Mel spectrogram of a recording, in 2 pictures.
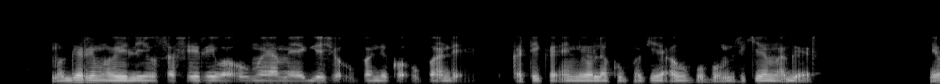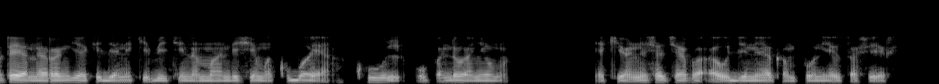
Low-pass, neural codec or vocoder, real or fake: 3.6 kHz; none; real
